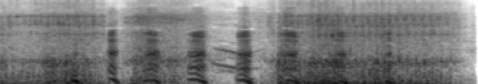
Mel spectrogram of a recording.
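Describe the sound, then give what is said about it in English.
A person imitates a championship pug's snorting, wheezy breathing with a rapid run of moderately loud nasal snorts and grunts, roughly five or six in quick succession, with no talking. “What is a championship pug? I don't. Yeah, what sort of championships do they engage in exactly? Breathing like this.”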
